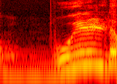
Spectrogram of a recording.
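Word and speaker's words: build: तो क्या होता है, आप इसको बिल्ड बोलोगे क्या, नहीं, आप ये यू जो है इसको साइलेंट रखोगे, क्यों, क्योंकि यू के बाद हमारा वावल लेटर आ गया।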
